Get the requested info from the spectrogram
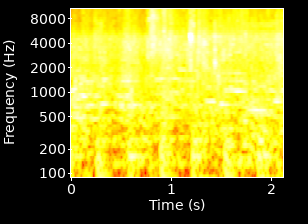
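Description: Indistinct voices over steady background music.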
